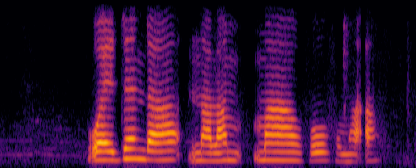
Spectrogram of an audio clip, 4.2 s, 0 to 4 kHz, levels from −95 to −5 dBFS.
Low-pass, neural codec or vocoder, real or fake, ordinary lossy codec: 3.6 kHz; none; real; Opus, 16 kbps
